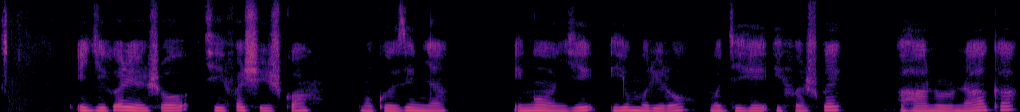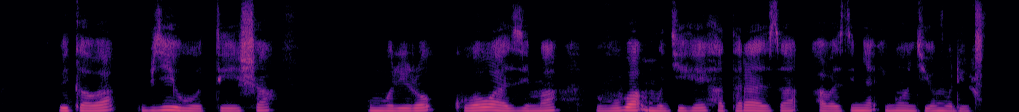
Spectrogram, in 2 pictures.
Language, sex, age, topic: Kinyarwanda, female, 18-24, government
